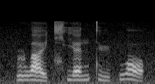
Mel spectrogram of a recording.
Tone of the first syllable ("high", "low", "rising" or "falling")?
low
